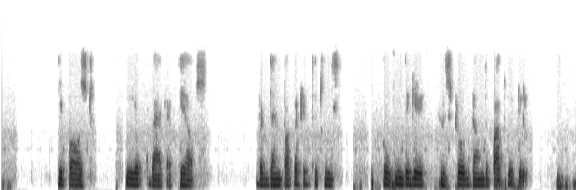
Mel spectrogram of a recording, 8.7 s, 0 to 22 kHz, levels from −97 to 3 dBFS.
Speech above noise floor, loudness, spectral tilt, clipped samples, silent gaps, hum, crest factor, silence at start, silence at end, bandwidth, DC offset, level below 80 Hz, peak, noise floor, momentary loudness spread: 66 dB; -19 LUFS; -10 dB/octave; under 0.1%; none; none; 18 dB; 0.05 s; 0 s; 7 kHz; under 0.1%; -42 dBFS; -2 dBFS; -83 dBFS; 11 LU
